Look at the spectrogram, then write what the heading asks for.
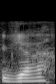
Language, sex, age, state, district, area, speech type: Kashmiri, male, 18-30, Jammu and Kashmir, Shopian, rural, spontaneous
